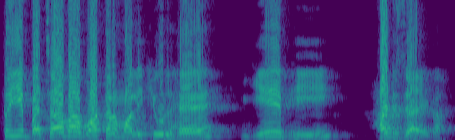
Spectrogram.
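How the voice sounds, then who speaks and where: A man's voice: high-pitched, rough recording. A middle-aged man teaching chemistry. He explains step by step, repeats key words and calls his students "beta". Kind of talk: classroom lecture at a whiteboard.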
